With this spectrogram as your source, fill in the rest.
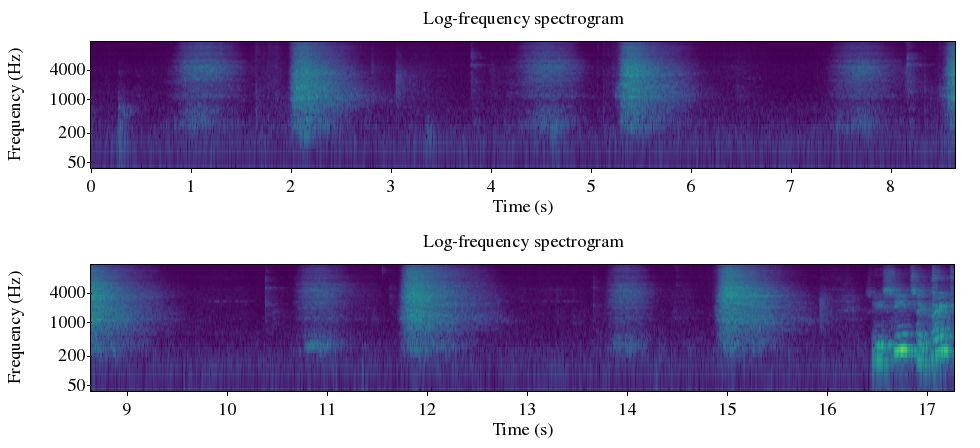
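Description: A man exhales sharply with each exercise repetition.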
